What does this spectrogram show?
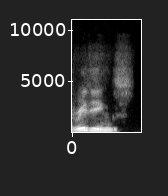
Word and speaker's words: Reading: Now, I'm just reading this and I said readings university. It's not readings, it's readings.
